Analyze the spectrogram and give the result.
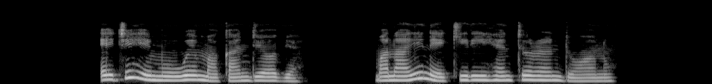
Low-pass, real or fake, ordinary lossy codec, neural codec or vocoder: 7.2 kHz; real; none; none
